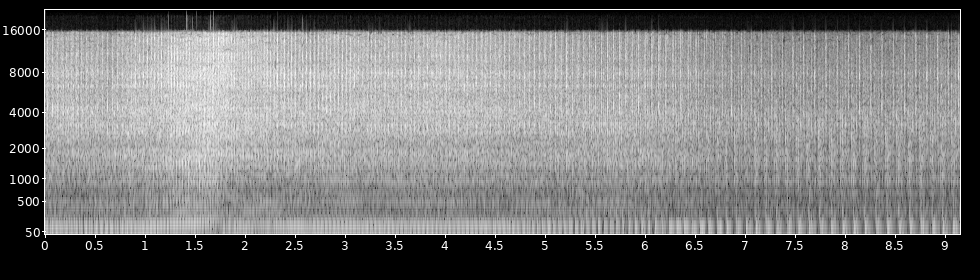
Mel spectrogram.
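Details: 1989 Kawasaki Ninja 250 after valve inspection (7 of 8 valves out of spec, spark plugs fine, cam chain tensioner cleaned): quick blip, then steady idle with a sharp knock about three times a second; cause not pinned down.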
